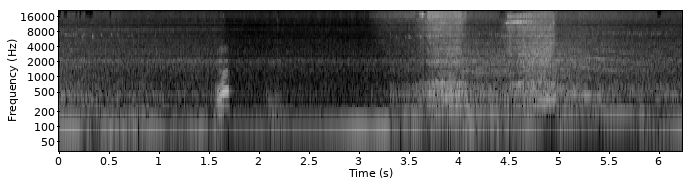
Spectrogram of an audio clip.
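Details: Toyota 1UZ-FE V8 on a Link Monsoon ECU with a 2-wire idle speed control valve: revs blip up with a fluttering, pulsing air noise as the idle valve hunts.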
